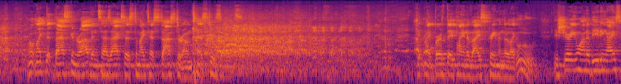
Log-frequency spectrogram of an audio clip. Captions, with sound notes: I don't like that Baskin-Robbins has access to my testosterone test results. (audience laughing) Get my birthday pint of ice cream, and they're like, ooh, you sure you want to be eating ice cream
